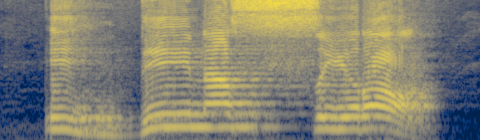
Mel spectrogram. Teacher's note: Langsung masuk ke shod. Jangan dipanjangkan nunnya.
